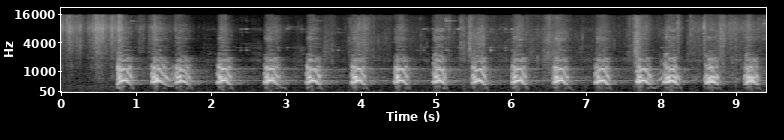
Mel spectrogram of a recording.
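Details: Just past one year old, the hunting dog Lily trains by facing a snared wild boar, keeping her distance. After a short pause she gives a steady run of about fifteen loud barks, nearly two per second.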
